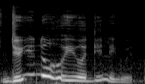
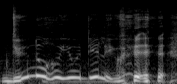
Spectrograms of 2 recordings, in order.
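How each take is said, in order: First: Higher, quick, theatrical threat; mock villain asking who you're dealing with; put-on menacing voice. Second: Much higher, squeaky theatrical threat; much higher mock villain asking who you're dealing with; extreme put-on voice. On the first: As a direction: ham up a cartoon threat. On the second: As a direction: push the cartoon threat way up high. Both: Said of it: "why are you talking like that".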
